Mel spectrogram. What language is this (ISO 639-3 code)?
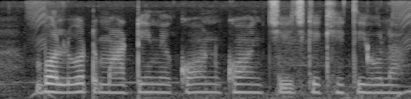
bho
